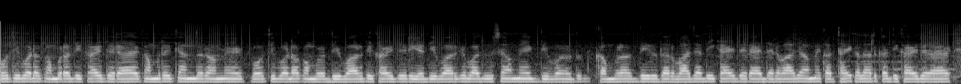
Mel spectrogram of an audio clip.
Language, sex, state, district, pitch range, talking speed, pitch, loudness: Hindi, male, Bihar, Gaya, 130-135 Hz, 280 wpm, 130 Hz, -13 LUFS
